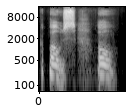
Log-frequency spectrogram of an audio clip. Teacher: there's a clear O dip thong at the end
